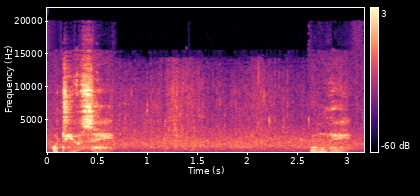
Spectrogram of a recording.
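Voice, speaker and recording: Man whispering as a gentle, bumbling bird. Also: slow pace, close to an everyday voice. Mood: eager, gently awkward. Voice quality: breathy whisper with creaky low voiced moments. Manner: hesitant, polite, repeating phrases softly. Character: gentle, bumbling talking bird doctor, kindly and silly. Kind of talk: whispered ASMR roleplay.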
